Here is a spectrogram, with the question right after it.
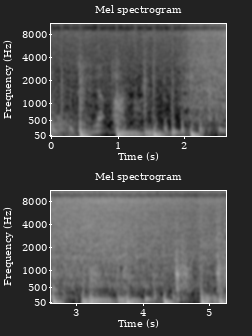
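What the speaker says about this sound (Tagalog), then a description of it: "Cook the mushroom." Shiitake mushrooms stirred and frying in a pan, with repeated scraping strokes of a utensil over a steady sizzle that swells louder midway, heard up close without speech.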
